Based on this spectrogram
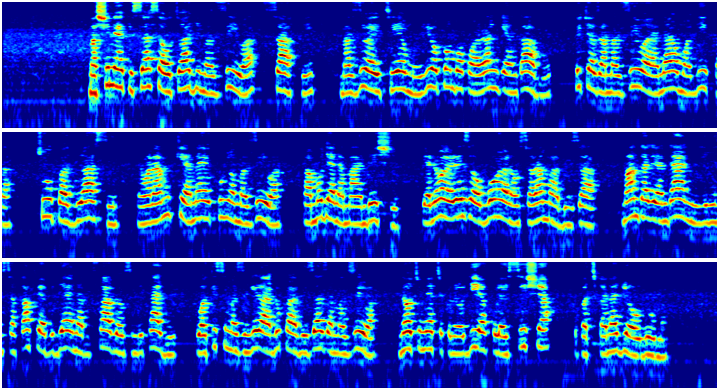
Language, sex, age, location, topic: Swahili, male, 18-24, Dar es Salaam, finance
